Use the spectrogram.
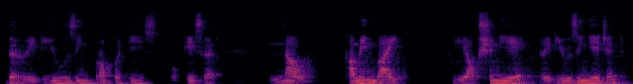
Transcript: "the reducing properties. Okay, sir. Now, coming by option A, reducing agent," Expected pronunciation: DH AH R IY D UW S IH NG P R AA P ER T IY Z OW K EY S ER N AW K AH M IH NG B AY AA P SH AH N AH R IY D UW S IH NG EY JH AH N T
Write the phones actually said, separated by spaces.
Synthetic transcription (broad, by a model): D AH R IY D UW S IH NG P R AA P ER T IY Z OW K EY S ER N AW K AH M IH NG B AY AA P SH AH N AH R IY D UW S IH NG EY JH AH N T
